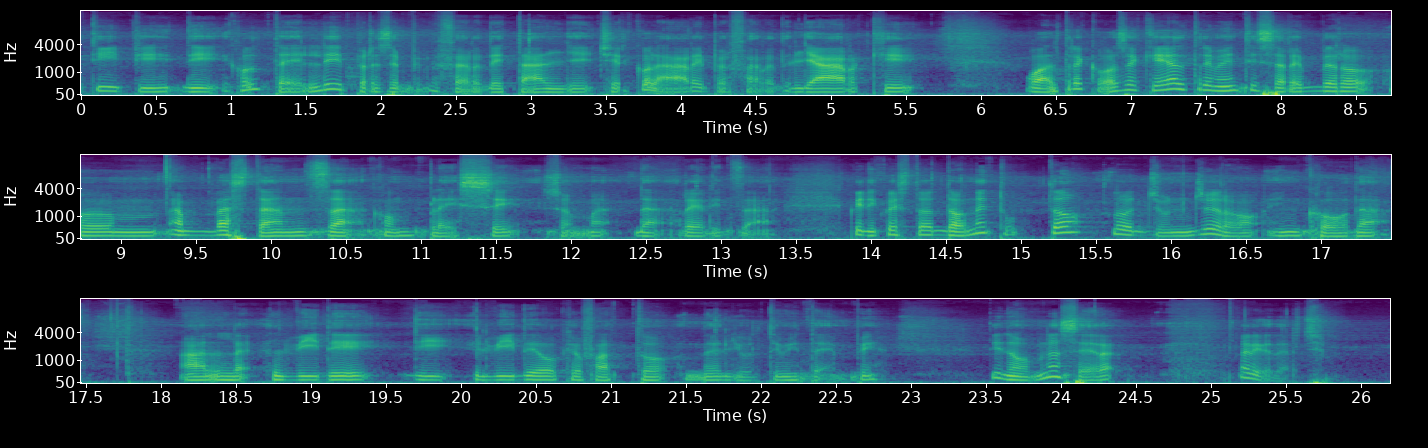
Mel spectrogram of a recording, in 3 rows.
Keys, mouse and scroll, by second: 9.6-11.4 middle drag.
